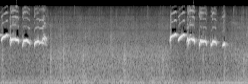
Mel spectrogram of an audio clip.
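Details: Orange-headed thrush singing for therapy alongside natural rain: two bursts of clear, falling whistled notes, four then six, separated by over two seconds of steady soft rain-like hiss.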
